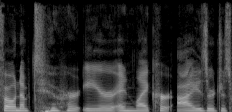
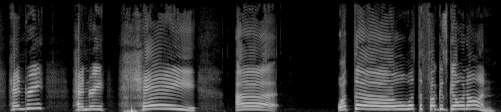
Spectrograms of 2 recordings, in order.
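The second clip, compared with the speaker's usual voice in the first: high, loud frantic demand; rising panic, pitched way up; panicked; 10 semitones higher, 7 dB louder than usual. Acted. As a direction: shout down the phone, desperate for an answer. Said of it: "Mad panics".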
